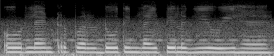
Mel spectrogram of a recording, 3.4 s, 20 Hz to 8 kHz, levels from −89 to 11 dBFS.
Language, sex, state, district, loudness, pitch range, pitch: Hindi, male, Haryana, Charkhi Dadri, -12 LUFS, 220-235 Hz, 230 Hz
